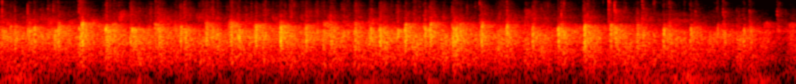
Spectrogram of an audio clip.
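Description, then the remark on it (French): An audience applauds steadily for about eight seconds to thank people honored for keeping their lamp lit. It is a dense, even patter of many hands clapping at a constant moderate loudness, with no voices standing out. “Alors j'aimerais qu'on puisse vous applaudir pour vous dire merci d'avoir tenu cette lampe.”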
